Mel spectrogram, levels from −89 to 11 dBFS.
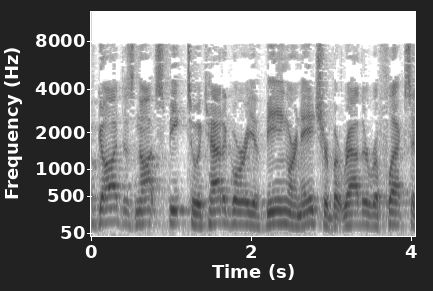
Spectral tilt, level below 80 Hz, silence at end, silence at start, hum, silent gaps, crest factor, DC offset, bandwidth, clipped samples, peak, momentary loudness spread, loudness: -4 dB/octave; -64 dBFS; 0 s; 0 s; none; none; 18 dB; under 0.1%; 8 kHz; under 0.1%; -2 dBFS; 4 LU; -20 LUFS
